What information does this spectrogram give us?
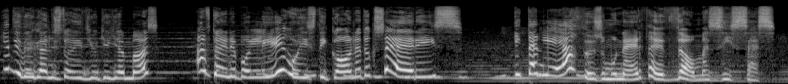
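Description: A woman's voice: sits high, very animated, music in the background. A woman voicing a spoiled, jealous young princess in a dubbed cartoon fairy tale, whiny and accusing. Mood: sulky. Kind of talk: Greek cartoon dub acting.

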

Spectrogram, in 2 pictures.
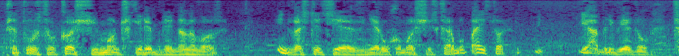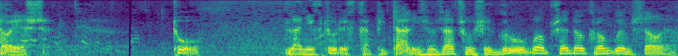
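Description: A man's voice: sits low, animated, a little slow, gravelly, noisy background, exaggerated voice. A man playing a world-weary, cynical old retired security officer in a radio play, sardonic and patronising. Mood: recounting, sardonic. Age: older. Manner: sardonic, patronising, chuckling asides. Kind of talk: Polish radio play acting.

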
